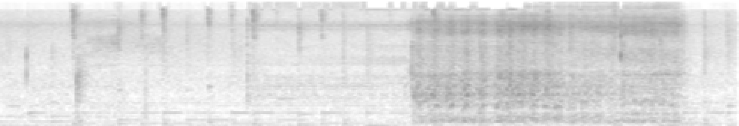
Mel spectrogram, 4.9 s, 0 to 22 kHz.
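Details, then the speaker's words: Carrera 31094 Track Cleaning Truck slot car pulling away on track: a faint hum as the motor tries to turn but is overloaded by all three cleaning parts, then a louder whirr as it drags forward; motor not up to the job. "did you hear right at the start of that that kind of humming noise that's the sound of a motor trying to turn but being prevented because it's being overloaded with all three megabits in this truck"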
